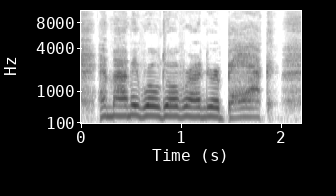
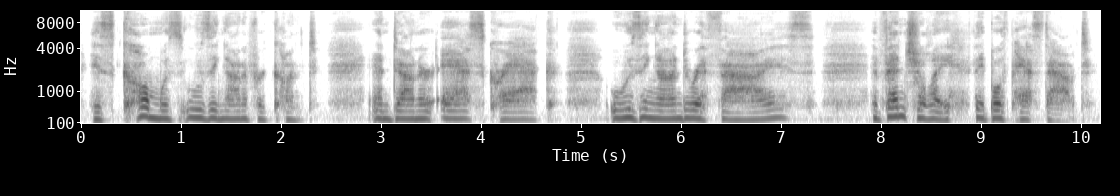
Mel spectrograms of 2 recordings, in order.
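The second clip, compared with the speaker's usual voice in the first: whispering; 3 semitones lower, 10 dB quieter than usual. A narrator's reading. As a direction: breathe the ending quietly. Whispered closing narration.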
